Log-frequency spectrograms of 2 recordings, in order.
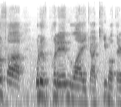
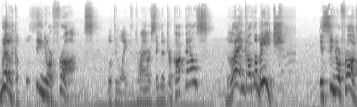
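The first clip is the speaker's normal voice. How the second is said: put-on Russian accent; 3 semitones higher than usual. Role-playing greeting customers at Senior Frogs, in a Russian accent. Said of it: "but I talk with Russian accent".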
